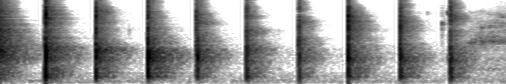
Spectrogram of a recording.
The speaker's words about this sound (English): I mean, can we clap for consistency?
